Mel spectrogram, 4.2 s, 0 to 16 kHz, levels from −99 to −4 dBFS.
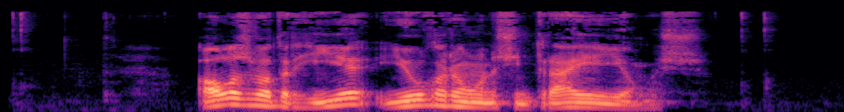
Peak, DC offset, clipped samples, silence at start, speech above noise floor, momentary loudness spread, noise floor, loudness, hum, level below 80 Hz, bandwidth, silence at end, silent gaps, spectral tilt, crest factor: -8 dBFS; under 0.1%; under 0.1%; 1 s; 44 dB; 12 LU; -70 dBFS; -26 LUFS; none; -66 dBFS; 11.5 kHz; 0.75 s; none; -6.5 dB/octave; 18 dB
